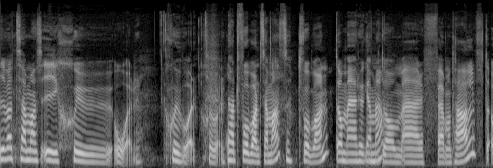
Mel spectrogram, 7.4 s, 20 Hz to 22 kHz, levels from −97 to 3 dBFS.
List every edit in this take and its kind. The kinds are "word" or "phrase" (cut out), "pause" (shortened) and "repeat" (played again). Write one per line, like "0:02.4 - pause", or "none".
0:03.4 - word
0:05.0 - pause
